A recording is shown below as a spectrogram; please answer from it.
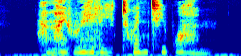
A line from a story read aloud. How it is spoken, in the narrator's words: She whispers into Livy's ear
